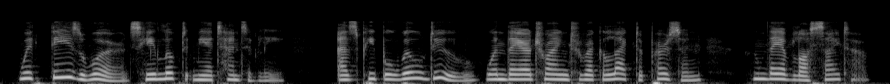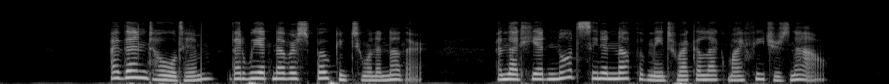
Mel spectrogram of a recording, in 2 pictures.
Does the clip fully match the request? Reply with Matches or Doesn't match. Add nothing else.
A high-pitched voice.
Matches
